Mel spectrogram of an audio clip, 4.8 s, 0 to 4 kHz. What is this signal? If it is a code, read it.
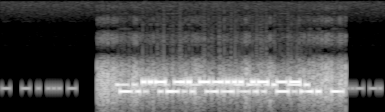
Morse code, heard as a keyed tone, about 29 wpm, 630 Hz. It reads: UN7AM
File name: final / W1UJ-168-140-MorseRunner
